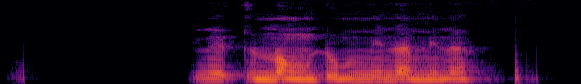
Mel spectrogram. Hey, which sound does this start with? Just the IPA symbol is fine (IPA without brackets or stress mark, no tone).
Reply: n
